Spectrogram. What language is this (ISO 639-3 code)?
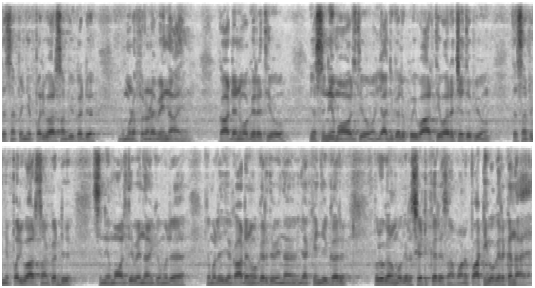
snd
